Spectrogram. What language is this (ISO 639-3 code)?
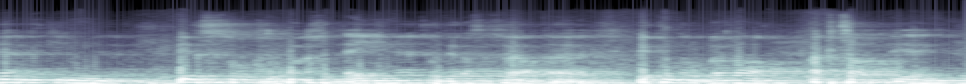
ara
